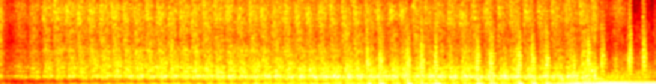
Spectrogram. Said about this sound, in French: Bon, t'y arrives, oui ou bien Bah, j'essaye, j'essaye, mais la bagnole veut pas démarrer.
